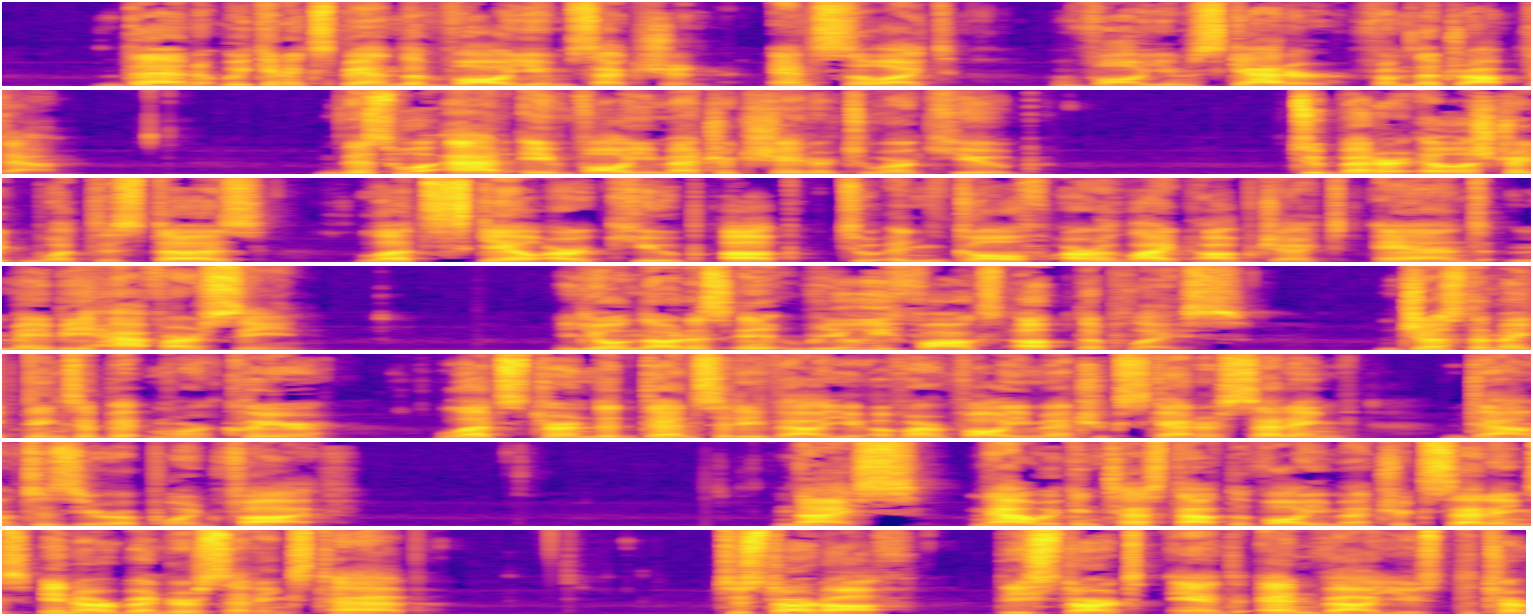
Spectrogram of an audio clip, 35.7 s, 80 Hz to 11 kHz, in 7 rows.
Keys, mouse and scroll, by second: 1.8 click, 2.7 click, 3.5 click, 11.3 s, 13.5 middle click, 13.9 scroll down 3, 14.2 g, 15.7 middle click, 22.6 click, 27.4 middle click, 29.1 scroll down 1, 29.3 middle click, 31.0 click, 32.6 click, 33.5 middle click.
